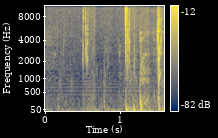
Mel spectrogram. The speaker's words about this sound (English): I'm going to try another bite. Let's do two bite.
